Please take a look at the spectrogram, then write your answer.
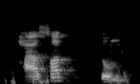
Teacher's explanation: Nah, Imam menjelaskan di bait ini tentang dal bertemu dengan ta, dal sukun bertemu dengan ta. Maka ini hukumnya adalah idgham kamil, dileburkan secara sempurna. Jadi seakan-akan kita mengucapkan huruf ta itu bertasydid.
